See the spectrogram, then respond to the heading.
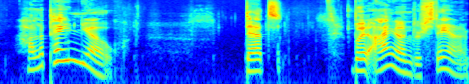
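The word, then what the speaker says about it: jalapeño: __ ] with me the easiest way to remember how to pronounce that is because it's going to hurt your mouth so it's holla pain yo jalapeno that's but I understand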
